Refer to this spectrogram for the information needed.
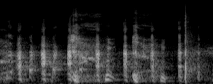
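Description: coughing

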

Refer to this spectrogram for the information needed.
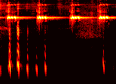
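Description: crickets chirping sound effect

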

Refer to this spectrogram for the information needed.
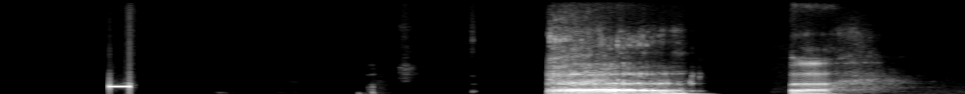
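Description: burp

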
